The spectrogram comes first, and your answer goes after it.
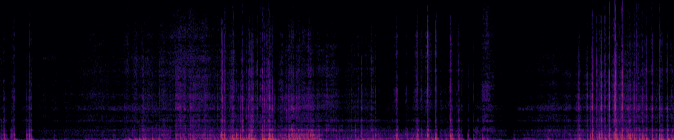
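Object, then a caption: Woven rattan basket. Fingernails scratch and tap a hollow red woven rattan basket resting tilted. Quiet, irregular scraping rustles mix with soft, quick taps that swell and fade, carrying a dull, low, hollow body with little high brightness.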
